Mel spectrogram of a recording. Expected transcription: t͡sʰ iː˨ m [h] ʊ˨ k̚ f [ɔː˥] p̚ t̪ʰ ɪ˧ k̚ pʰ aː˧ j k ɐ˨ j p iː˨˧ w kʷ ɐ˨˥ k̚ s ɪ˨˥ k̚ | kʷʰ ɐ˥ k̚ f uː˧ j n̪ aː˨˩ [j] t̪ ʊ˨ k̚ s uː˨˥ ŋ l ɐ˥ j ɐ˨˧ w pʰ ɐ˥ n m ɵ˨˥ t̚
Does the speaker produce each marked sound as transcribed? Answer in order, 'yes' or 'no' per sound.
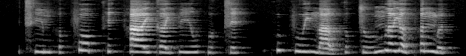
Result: yes, yes, no

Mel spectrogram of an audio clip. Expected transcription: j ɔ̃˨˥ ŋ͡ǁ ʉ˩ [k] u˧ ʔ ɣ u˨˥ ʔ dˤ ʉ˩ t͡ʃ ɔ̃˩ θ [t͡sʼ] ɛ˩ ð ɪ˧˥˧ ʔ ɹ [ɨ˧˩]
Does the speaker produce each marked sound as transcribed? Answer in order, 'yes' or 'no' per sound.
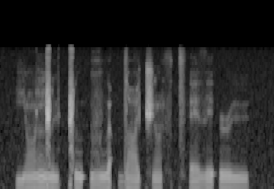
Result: no, yes, no

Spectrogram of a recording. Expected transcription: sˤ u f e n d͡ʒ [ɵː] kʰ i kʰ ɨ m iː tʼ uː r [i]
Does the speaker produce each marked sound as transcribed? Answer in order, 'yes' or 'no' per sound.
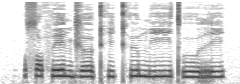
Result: yes, yes

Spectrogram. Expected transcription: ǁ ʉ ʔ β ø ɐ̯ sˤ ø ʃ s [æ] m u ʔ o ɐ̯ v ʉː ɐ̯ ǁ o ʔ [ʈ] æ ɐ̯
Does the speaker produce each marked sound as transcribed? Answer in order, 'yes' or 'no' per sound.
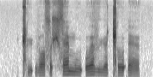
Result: yes, no

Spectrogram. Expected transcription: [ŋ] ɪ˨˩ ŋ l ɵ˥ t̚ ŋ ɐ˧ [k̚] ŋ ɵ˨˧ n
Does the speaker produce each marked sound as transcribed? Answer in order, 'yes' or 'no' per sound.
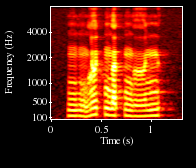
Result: yes, no

